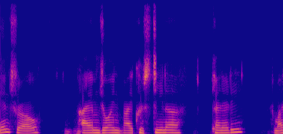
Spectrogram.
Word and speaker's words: Christina Kennedy: As you already know from the intro, I am joined by Christina Kennedy. Am I saying it right? Yeah. Christina Kennedy.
